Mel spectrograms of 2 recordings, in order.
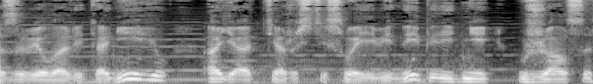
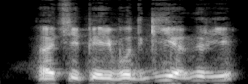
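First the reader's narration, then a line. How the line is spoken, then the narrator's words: Sobbing. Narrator (Russian): прорыдала она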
